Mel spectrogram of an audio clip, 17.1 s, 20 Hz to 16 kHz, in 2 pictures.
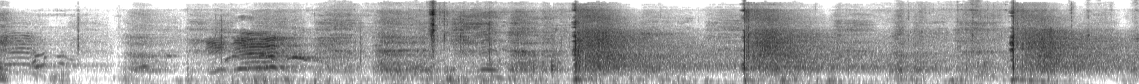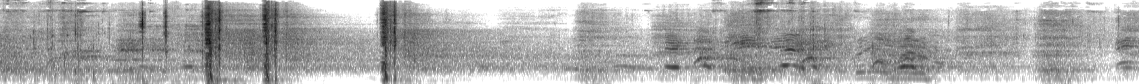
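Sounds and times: rifle shots echoing: 4.3 - 12.8.

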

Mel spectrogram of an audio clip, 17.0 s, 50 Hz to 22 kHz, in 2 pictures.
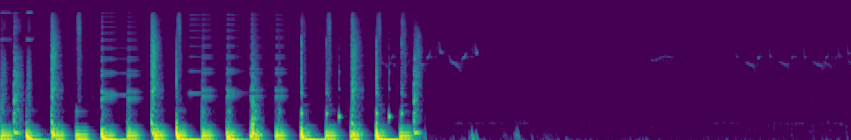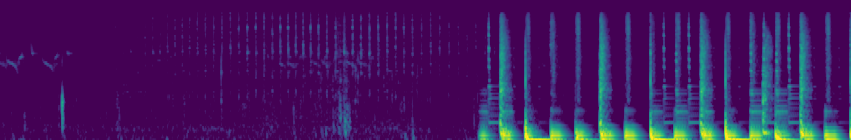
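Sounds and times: music: 0.0 - 4.2, 13.3 - 17.0
birds chirping: 3.4 - 14.3
bicycle freewheel hub clicking: 9.0 - 14.0.

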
